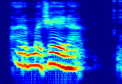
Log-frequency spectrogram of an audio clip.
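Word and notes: armacera: Calabrian

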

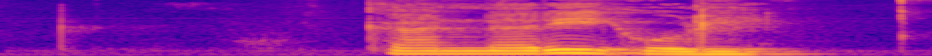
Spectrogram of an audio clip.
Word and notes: cannariculi: calabrese

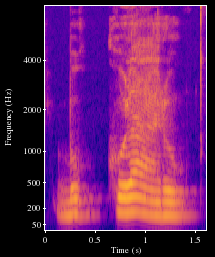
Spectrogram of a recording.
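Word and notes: bucculkaru: Calabrian

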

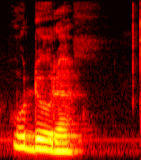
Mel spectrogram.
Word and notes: mullura: Calabrese

